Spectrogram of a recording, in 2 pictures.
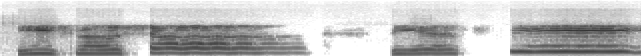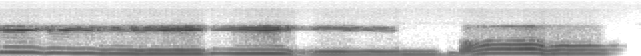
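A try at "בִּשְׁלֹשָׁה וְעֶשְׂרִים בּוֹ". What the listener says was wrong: I did miss the connector note of the Munach.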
